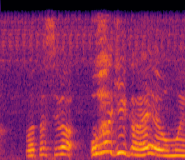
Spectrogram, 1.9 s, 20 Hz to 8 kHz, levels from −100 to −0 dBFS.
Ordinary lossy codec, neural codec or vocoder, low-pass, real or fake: none; none; 7.2 kHz; real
